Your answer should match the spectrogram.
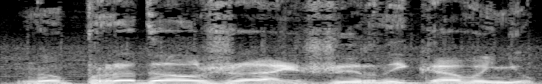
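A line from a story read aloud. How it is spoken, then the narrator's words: Roaring. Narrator (Russian): проревел он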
